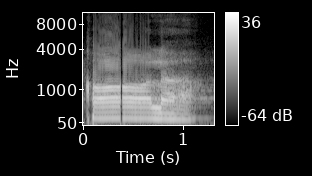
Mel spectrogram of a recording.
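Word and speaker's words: قال: Ini nggak ada tulisan kolanya, nggak ada kan? Tapi ahli hadis membacanya kola. Dibaca kola itu.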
